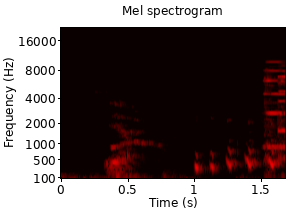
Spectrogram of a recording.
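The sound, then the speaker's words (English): A short electronic phone ringtone: a warbling tone, then a quick run of repeated beeps rising into a brighter, buzzier burst, fairly loud with no talking. “Oh, hang on, I got a call. That's actually one of my ringtones.”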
